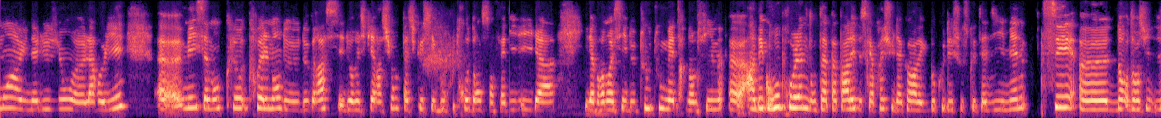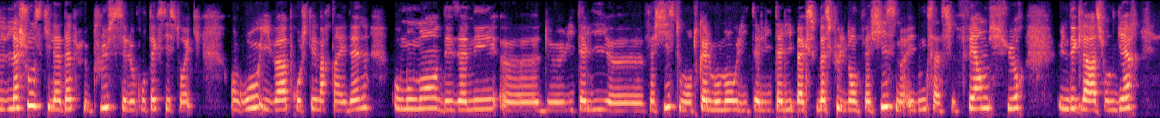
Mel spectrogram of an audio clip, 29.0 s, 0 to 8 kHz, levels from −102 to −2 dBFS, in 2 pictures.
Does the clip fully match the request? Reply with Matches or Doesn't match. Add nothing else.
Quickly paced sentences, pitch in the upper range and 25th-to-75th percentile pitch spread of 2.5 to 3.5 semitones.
Matches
